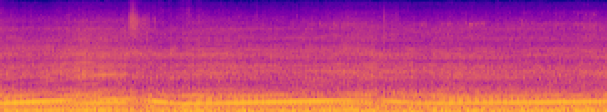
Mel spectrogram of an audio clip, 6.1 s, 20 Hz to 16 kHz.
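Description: Honda CBR250R's single-cylinder engine pulling under acceleration, its pitch rising steadily and dropping twice at upshifts, about a second and a half in and about four seconds in. Wind rush hisses over the engine.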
